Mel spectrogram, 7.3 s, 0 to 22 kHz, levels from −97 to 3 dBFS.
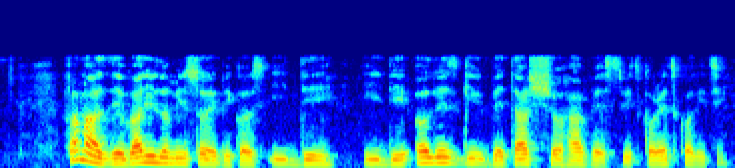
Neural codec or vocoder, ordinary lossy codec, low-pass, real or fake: none; none; 5.4 kHz; real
